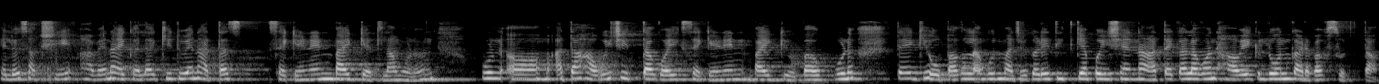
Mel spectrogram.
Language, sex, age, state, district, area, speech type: Goan Konkani, female, 18-30, Goa, Murmgao, urban, spontaneous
